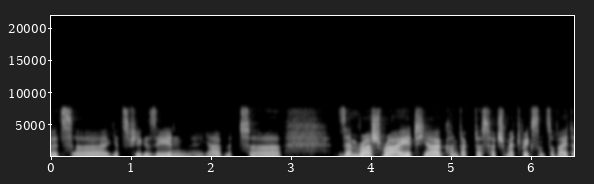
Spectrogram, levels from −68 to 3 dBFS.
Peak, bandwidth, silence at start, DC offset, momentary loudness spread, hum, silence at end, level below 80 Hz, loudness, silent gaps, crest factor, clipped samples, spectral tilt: -2 dBFS; 8 kHz; 0 s; under 0.1%; 14 LU; none; 0 s; -62 dBFS; -20 LUFS; 2.31-2.35 s; 20 dB; under 0.1%; -3 dB/octave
